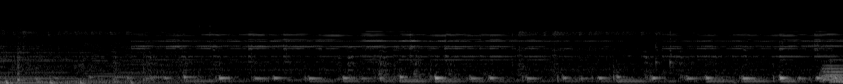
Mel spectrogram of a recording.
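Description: Quiet opening of a live band song: a soft short note repeated about three times a second over faint held high tones.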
